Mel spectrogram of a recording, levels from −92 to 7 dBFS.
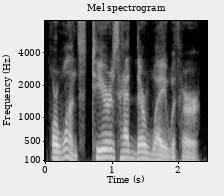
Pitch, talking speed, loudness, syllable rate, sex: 120 Hz, 200 wpm, -15 LUFS, 3.7 syllables/s, male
